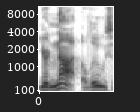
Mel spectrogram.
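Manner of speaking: sarcastic manner, acted out. Retelling a movie scene, quoting the hero's fiancée, mock-sarcastic. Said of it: "in like sort of this sarcastic way".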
